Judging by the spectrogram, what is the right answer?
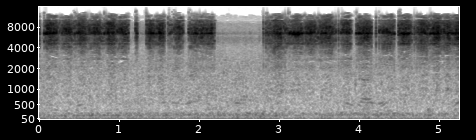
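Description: Fishing reel's drag paying out line in a fast high rasp as a hooked sturgeon pulls, breaking off for a moment about two seconds in. The boat's 350 engine runs low and steady underneath.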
